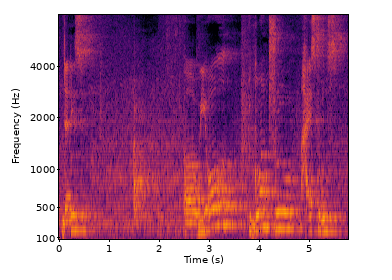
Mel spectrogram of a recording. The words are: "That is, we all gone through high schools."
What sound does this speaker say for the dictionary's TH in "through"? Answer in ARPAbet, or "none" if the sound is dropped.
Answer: T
